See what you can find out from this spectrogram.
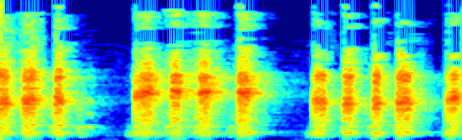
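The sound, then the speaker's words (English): A duck call blown to imitate a duck's quack gives raspy, nasal quacks in three quick runs separated by short pauses. “throw a little light, real soft gut in there for a quack. And you'll think it's a quack.”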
